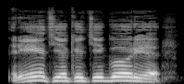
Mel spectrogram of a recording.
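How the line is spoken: Shouted. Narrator (Russian): прокричал Харри

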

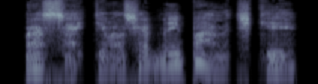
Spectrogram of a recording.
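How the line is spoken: Whispered. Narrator (Russian): прошептала она

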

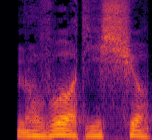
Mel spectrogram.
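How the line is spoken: Muttering to himself. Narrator (Russian): пробормотал Эдмунд про себя

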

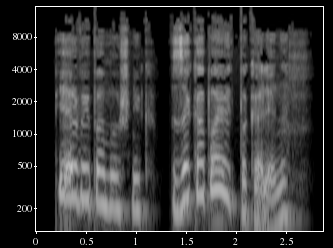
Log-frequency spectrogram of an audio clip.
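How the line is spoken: Barely audible mutter. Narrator (Russian): едва слышно пробормотал Васап

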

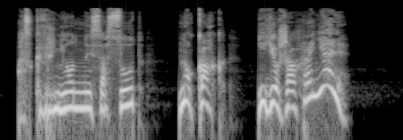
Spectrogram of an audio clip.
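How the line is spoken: Despairing mutter. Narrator (Russian): пробормотал главный жрец, только что осознав, что все его планы рухнули в тартарары

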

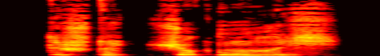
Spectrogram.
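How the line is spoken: Hissing. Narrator (Russian): прошипел он

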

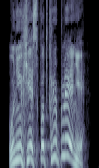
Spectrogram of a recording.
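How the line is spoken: Man shouting. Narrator (Russian): крикнул один из мужчин

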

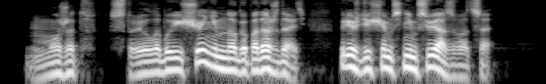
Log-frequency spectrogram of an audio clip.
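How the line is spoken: Grumbled. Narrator (Russian): проворчал он

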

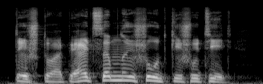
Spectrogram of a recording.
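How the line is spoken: Dog's growl. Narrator (Russian): зарычал пес

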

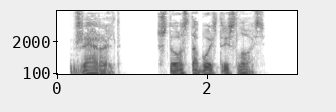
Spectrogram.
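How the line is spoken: Whispering. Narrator (Russian): зашептал

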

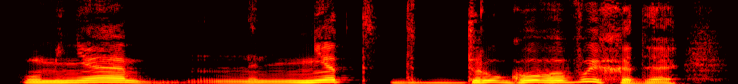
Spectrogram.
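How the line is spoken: Stammering wry admission. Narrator (Russian): с кривой улыбкой признался, запинаясь Нетли

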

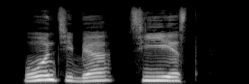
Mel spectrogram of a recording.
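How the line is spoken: Announcing, then guffawing. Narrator (Russian): сообщил священнослужитель и захохотал

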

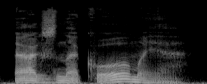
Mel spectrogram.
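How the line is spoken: Sentimental drawl. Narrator (Russian): протянула Валькирия таким тоном, что Клара невольно заподозрила ее в скрытой сентиментальности

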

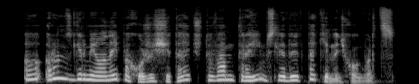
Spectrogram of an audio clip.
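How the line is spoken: Light, casual. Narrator (Russian): начала она легким и непринужденным тоном

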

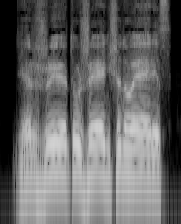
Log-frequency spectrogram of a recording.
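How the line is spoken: Growled. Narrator (Russian): прорычал Йо

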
